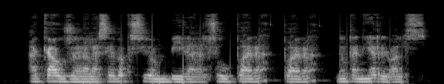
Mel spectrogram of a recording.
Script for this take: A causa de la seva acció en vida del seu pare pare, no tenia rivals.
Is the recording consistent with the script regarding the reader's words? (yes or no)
yes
